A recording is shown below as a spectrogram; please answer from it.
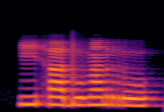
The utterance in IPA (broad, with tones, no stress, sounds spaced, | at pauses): iː˨ h aː˨ d o˨ β ã˦ r o˨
